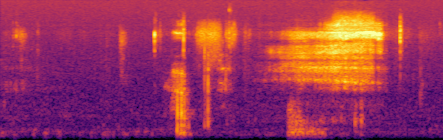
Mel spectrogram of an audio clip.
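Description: A short vocal sound about two seconds in, followed by a breathy sigh lasting about a second near the end.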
